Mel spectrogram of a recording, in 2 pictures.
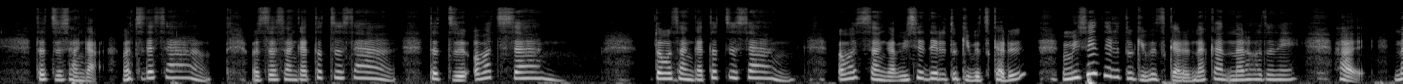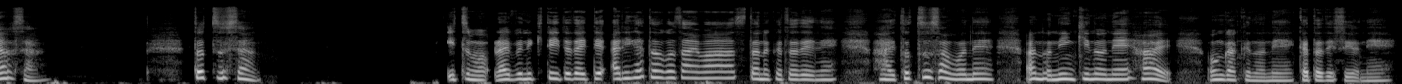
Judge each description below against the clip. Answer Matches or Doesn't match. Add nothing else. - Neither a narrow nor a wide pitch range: Matches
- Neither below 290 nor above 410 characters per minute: Matches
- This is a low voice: Doesn't match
